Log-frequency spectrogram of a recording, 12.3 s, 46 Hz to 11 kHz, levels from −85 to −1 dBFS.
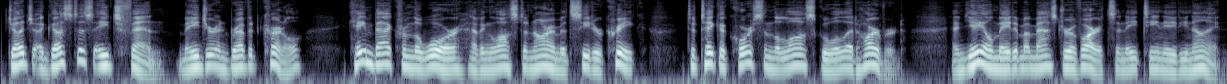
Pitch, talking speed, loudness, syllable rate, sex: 135 Hz, 205 wpm, -18 LUFS, 5.3 syllables/s, male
